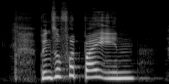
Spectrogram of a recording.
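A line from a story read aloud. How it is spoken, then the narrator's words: Cheerful call back. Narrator (German): rief Isabelle mit strahlendem Lächeln zurück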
